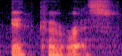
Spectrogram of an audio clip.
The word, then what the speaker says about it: Icarus: Icarus is pronounced Icarus.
